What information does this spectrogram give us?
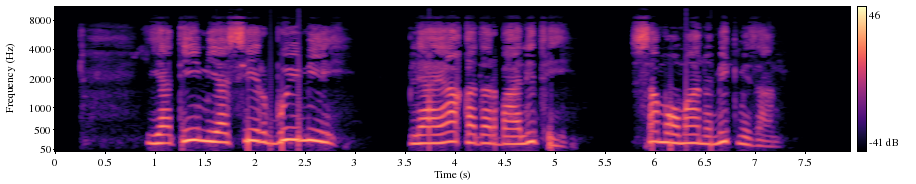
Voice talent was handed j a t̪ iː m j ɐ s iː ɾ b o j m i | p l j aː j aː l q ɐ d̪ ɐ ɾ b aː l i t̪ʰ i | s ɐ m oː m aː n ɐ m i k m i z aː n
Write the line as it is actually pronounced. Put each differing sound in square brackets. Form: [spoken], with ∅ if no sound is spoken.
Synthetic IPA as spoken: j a t̪ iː m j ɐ s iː ɾ b [u] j m i | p l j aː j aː [∅] q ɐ d̪ ɐ ɾ b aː l i t̪ʰ i | s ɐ m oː m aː n ɐ m i k m i z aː n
